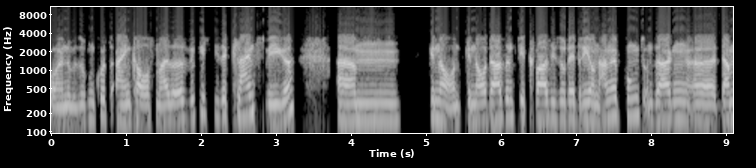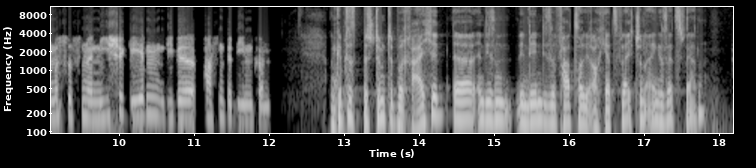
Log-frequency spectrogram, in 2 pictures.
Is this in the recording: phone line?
yes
